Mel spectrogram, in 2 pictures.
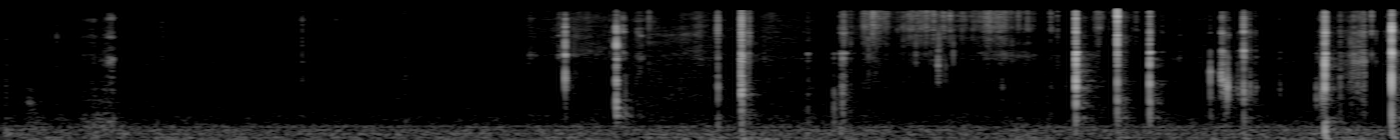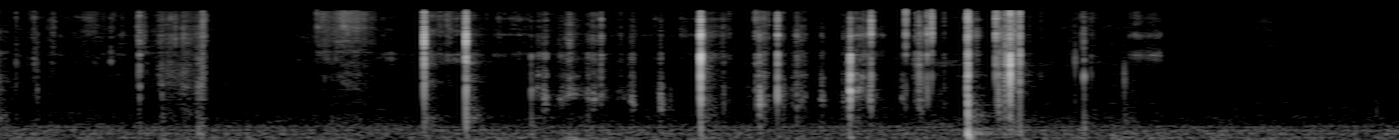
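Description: Small plastic containers clicking and tapping as they are opened and handled, starting about three seconds in, with a light rustle of glitter and sequins being shaken out onto slime.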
